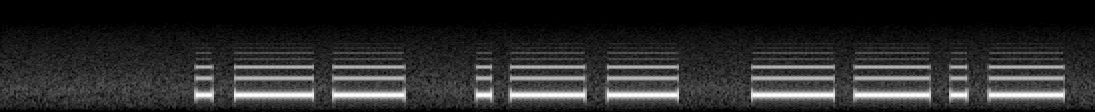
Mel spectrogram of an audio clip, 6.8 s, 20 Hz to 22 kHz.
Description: Morse code (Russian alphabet), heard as a keyed tone, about 10 wpm, 630 Hz. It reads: ВВЩ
